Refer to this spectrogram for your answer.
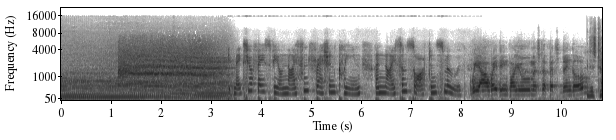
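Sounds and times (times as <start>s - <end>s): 
lawn mower engine running: 0.0s - 3.5s
speech: 3.4s - 10.8s.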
